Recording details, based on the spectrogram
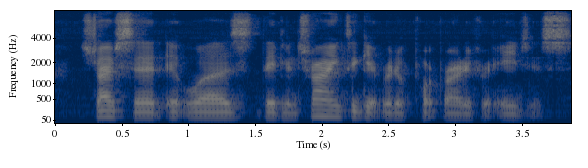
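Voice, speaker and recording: Fairly quick in pace, a man talks at a fairly low pitch with ordinary pitch variation. The background is quiet. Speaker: gaming community vlogger. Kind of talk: vlog rant. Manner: loud; casual, filler-heavy.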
